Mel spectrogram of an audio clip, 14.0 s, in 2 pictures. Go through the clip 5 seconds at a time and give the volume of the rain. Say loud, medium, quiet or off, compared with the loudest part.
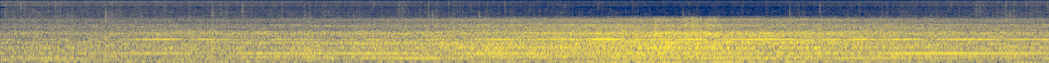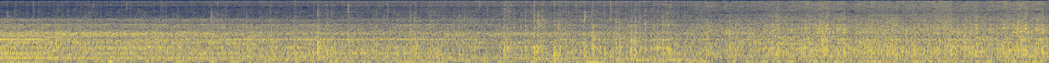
medium, medium, loud.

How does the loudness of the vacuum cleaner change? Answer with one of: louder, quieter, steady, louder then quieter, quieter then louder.
louder then quieter.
